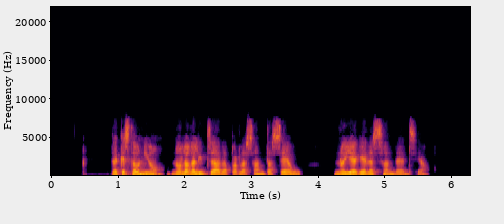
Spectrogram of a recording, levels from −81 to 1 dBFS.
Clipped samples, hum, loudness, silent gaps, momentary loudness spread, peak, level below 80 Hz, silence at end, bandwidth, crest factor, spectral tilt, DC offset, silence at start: under 0.1%; none; -21 LUFS; 3.77-3.84 s, 4.05-4.23 s; 17 LU; -2 dBFS; -64 dBFS; 0.65 s; 7.8 kHz; 20 dB; -4.5 dB/octave; under 0.1%; 0.9 s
